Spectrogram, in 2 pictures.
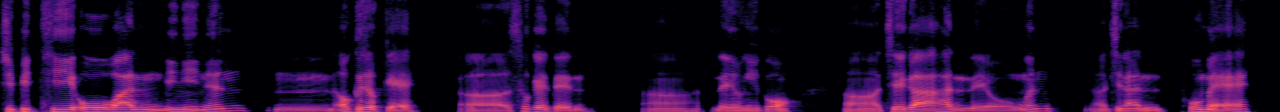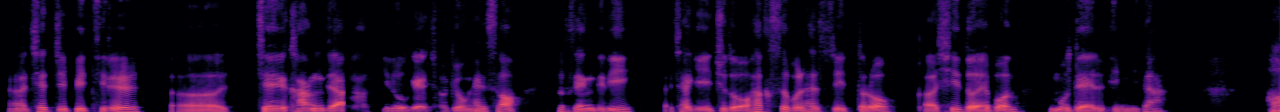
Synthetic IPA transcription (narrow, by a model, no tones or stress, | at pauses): t͡ɕipʰitʰiowanmiɲinɯn | ʌk͈ɯd͡ʑʌk̚k͈e̞ | ʌsʰoɡe̞dwe̞n | ʌːe̞joŋiɡo | ʌt͡ɕe̞ɡaɦanːe̞joŋɯn | ʌ̰t͡ɕinanpome̞ | ʌ̰t͡ɕʰet̚t͡ɕipʰitʰiɾɯɭ | ʌ̰ | t͡ɕe̞kaŋd͡ʑakiɾoɡe̞t͡ɕʌɡjoŋɦe̞sʰʌ | hak̚s͈e̞ŋdɯɾi | t͡ɕaɡit͡ɕudoɦak̚s͈ɯbɯɭɦaɭs͈uit̚t͈oɾok̚ | ʌɕʰidoe̞bon | mode̞ɾimɲida̰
